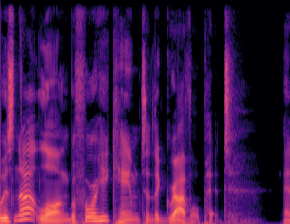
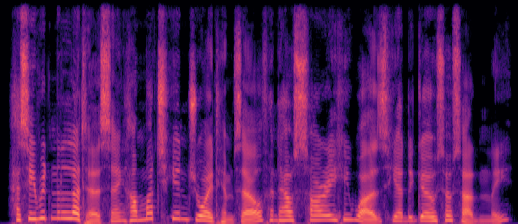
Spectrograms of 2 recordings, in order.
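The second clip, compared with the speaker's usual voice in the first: high, fussy questioning; fussy Rabbit; 8 semitones higher than usual. A narrator's reading.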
